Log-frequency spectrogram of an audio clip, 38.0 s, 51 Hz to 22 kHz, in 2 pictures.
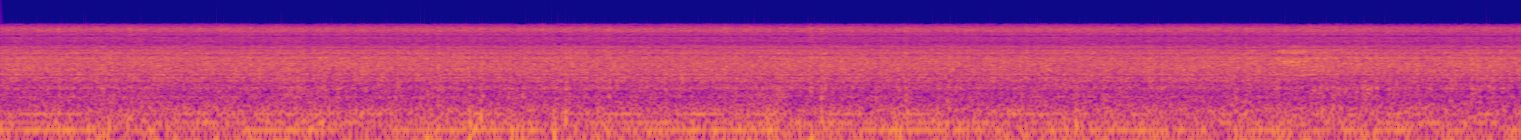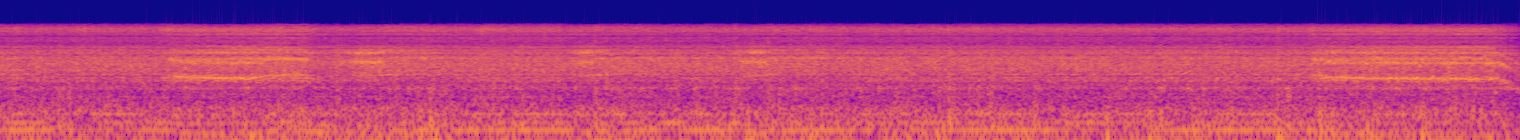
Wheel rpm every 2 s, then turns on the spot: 230, 230, 230, 230, 230, 230, 240, 230, 230, 230, 230, 220, 230, 230, 230, 230, 240, 230, 200.
none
